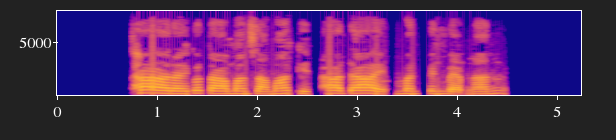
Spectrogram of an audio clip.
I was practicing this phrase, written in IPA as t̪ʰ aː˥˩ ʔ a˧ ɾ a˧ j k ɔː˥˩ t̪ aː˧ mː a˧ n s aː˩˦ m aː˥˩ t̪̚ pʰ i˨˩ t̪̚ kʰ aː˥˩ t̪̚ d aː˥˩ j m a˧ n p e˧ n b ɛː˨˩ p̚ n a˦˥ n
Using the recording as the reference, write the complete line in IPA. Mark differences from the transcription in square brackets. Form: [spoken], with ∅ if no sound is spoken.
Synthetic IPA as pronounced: t̪ʰ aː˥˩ ʔ a˧ ɾ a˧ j k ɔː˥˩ t̪ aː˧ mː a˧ n s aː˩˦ m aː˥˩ t̪̚ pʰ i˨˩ t̪̚ [pʰ] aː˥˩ t̪̚ d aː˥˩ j m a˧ n p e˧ n b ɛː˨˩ p̚ n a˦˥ n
